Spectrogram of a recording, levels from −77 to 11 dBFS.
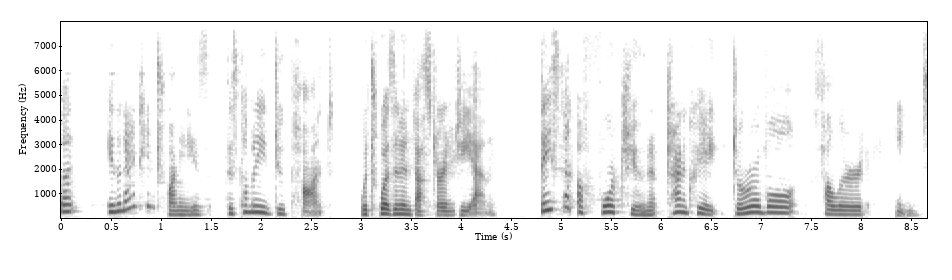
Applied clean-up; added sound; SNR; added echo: neural mask model DeepFilterNet 3.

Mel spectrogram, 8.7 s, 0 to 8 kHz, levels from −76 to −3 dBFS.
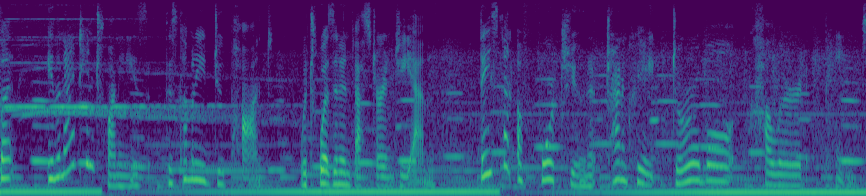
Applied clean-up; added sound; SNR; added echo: none; Train + Wind instrument, woodwind instrument; 10 dB; none.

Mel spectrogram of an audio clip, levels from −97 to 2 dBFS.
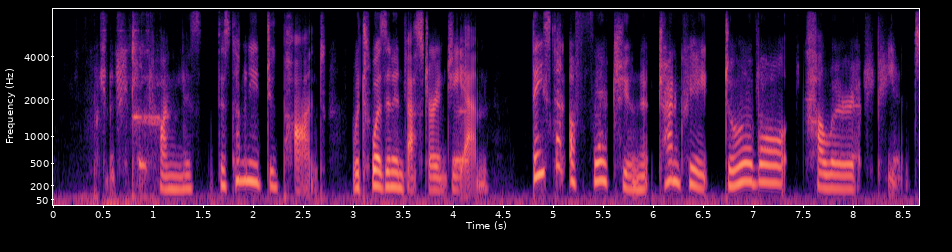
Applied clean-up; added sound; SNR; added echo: neural diffusion model UNIVERSE++.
